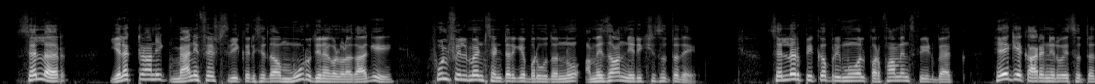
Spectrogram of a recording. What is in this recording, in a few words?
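Kannada male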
